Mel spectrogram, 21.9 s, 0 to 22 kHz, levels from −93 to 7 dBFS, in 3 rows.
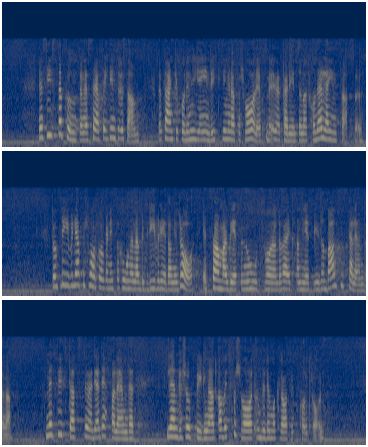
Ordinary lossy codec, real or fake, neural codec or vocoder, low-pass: none; fake; codec, 16 kHz, 2 kbps, X-Codec, HuBERT features, trained on general audio; none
